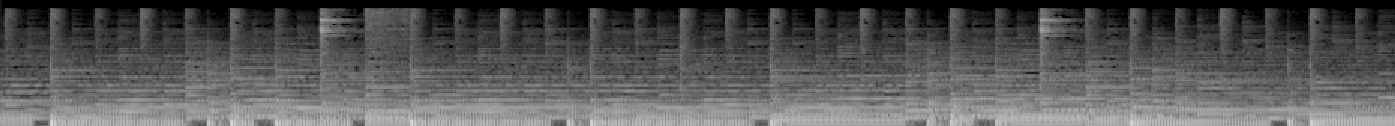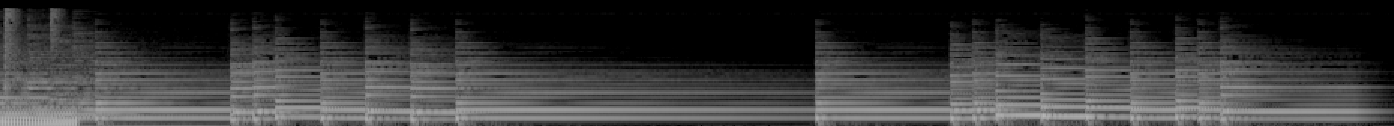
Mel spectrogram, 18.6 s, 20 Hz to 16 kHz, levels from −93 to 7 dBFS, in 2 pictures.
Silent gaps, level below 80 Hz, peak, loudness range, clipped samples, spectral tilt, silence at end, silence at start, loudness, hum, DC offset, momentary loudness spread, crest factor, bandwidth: none; -32 dBFS; -6 dBFS; 11 LU; under 0.1%; -6.5 dB/octave; 0.1 s; 0 s; -27 LUFS; none; under 0.1%; 14 LU; 20 dB; 13.5 kHz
